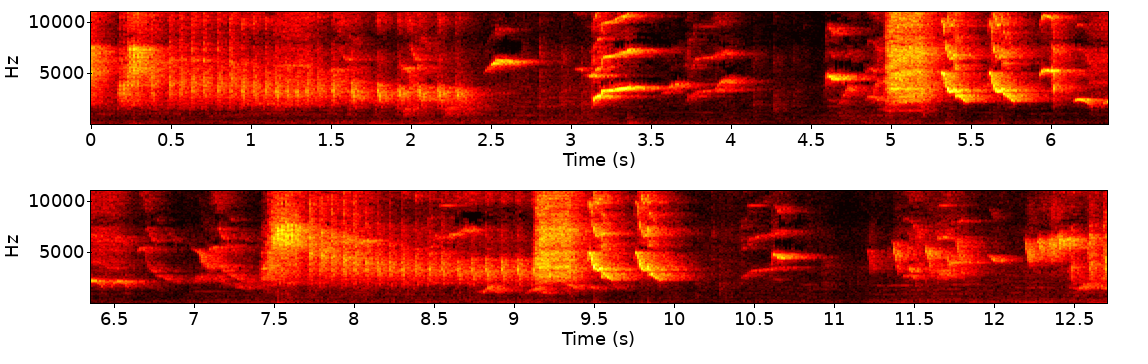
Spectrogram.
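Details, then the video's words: Energetic Asian pied starling singing to prompt a silent bird to respond: long, dense stretches of grating, chattering notes mixed with sharp whistles, broken by brief pauses and loud rasping bursts. "KICAU BURUNG EKEK KELING YG SANGAT GACOR SUARA CETAR"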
